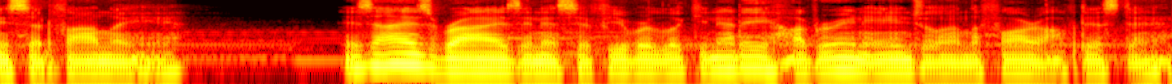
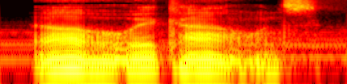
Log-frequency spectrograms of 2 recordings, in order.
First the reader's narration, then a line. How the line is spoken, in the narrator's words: Timmy drawled in a slow, plodding way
